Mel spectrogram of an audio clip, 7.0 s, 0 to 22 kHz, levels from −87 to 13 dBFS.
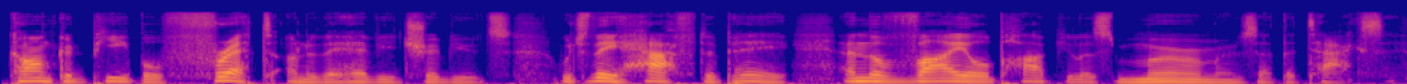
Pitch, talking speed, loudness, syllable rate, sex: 130 Hz, 180 wpm, -21 LUFS, 5.3 syllables/s, male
